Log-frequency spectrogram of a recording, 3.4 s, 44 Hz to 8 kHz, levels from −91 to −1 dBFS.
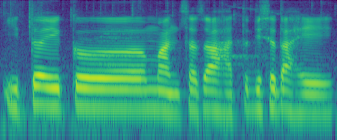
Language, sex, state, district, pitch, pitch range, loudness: Marathi, male, Maharashtra, Washim, 140 Hz, 135-145 Hz, -17 LUFS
